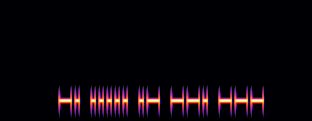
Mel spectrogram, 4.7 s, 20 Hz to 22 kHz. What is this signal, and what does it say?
Morse code, heard as a keyed tone, about 21 wpm, 700 Hz. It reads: N5AGO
